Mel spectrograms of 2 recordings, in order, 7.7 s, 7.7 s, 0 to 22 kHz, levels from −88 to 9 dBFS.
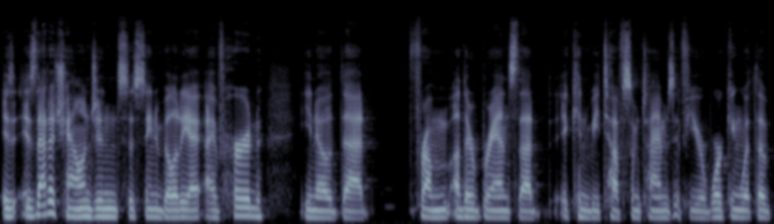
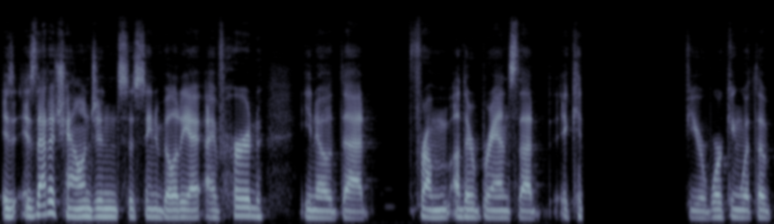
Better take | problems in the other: first | audio cutting out; at 6 s for 1 s

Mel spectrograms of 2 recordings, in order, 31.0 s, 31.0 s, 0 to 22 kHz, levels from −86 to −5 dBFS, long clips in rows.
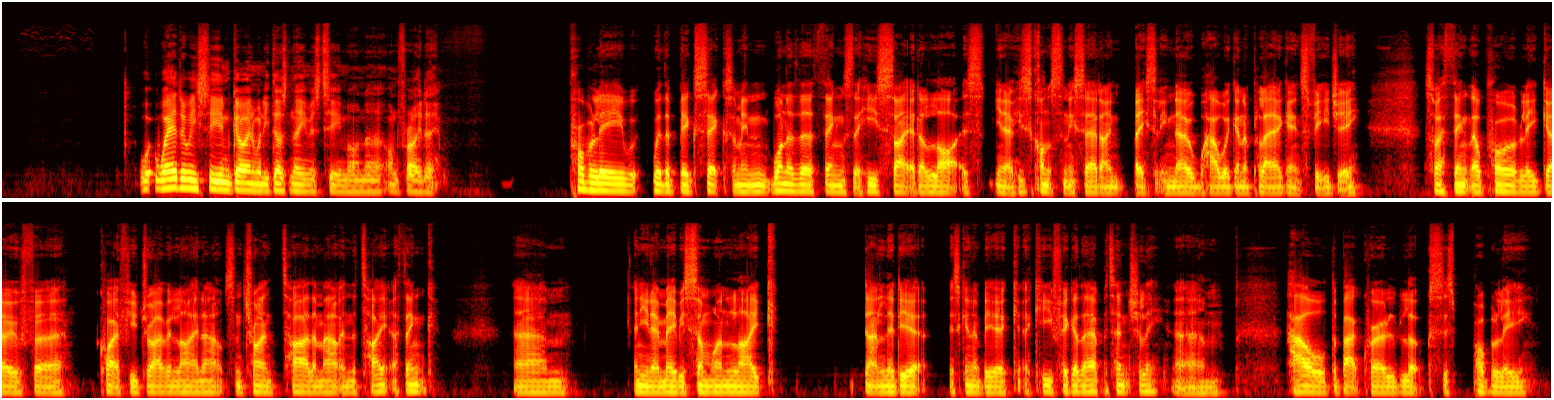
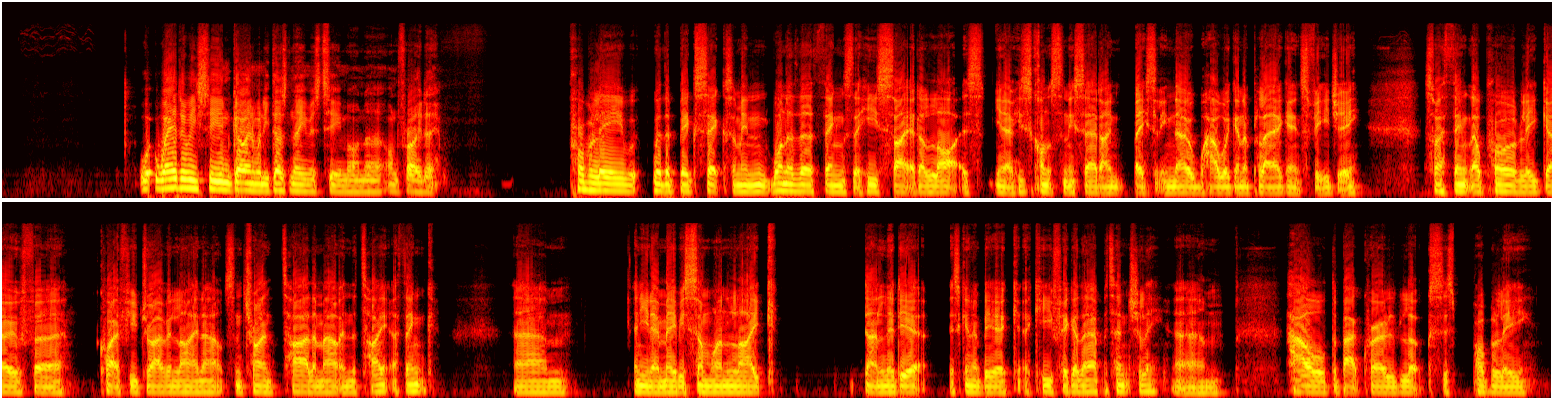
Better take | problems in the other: first | distortion; slight; 4% of the sound clipped

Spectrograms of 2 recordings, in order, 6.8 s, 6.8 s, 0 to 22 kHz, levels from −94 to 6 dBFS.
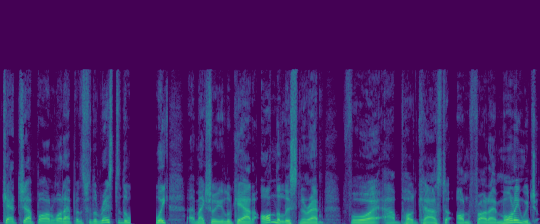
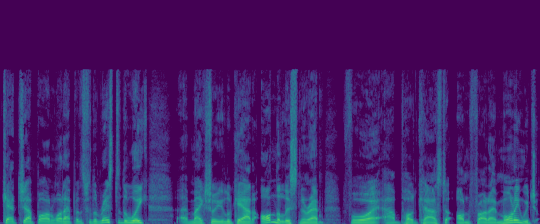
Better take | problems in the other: second | audio freezing; at 1.5 s

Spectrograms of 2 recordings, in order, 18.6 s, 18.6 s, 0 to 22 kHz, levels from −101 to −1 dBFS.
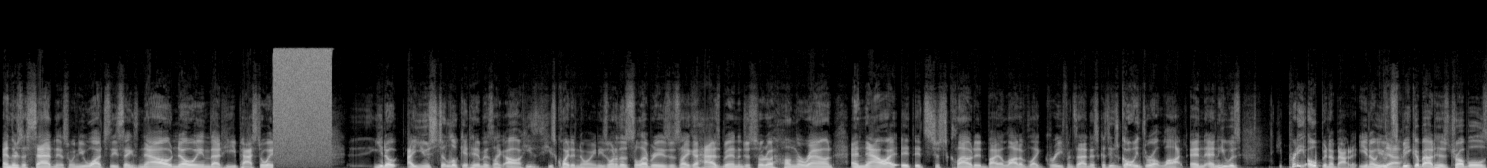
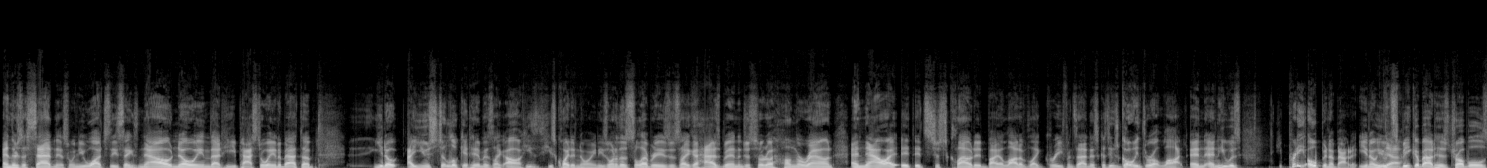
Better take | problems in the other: second | audio cutting out; filled with static; at 3.5 s for 0.5 s

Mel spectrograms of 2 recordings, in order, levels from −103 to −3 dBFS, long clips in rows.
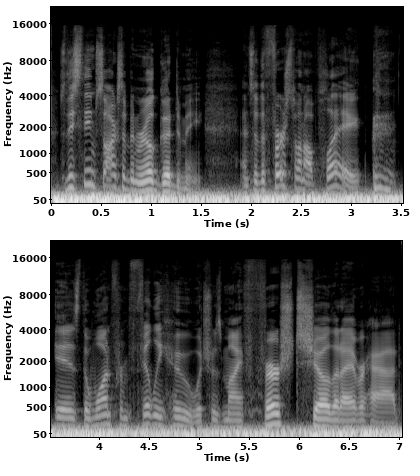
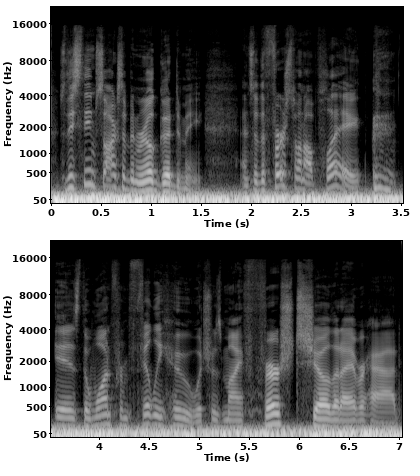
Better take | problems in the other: neither | low rumble; noticeable; throughout; 10 dB below the speech; the same in both

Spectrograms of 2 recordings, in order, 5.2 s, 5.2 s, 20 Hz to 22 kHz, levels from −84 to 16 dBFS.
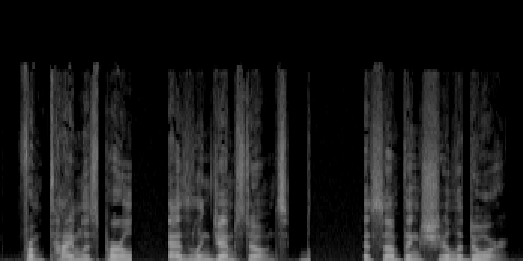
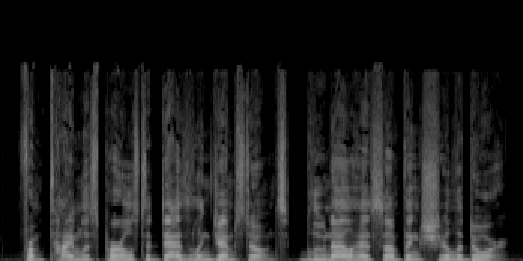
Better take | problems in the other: second | audio cutting out; at 1.5 s and at 3 s for 0.5 s

